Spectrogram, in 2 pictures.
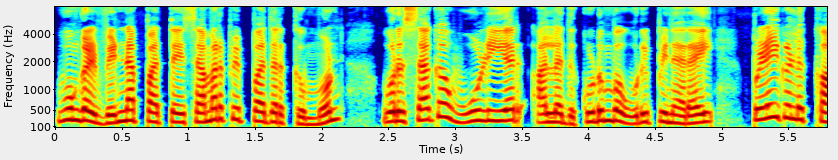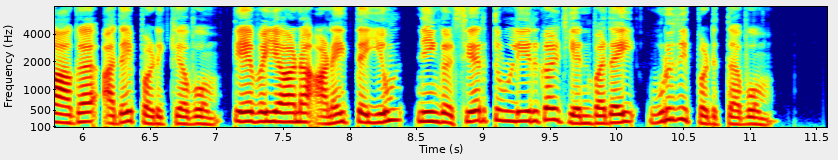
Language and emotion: Tamil, neutral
